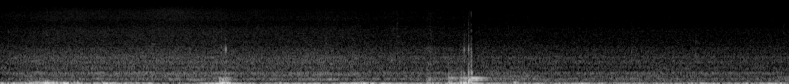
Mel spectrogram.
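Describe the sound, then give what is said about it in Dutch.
A dense, continuous hum of a swarm of honey bees that has split off from its colony, many bees droning together, with a few soft thumps and brief louder passes over the steady buzz. “ze hebben gekozen om zich dus af te scheiden. En nu gaan ze allemaal, hoor eens, wat een geluid.”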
